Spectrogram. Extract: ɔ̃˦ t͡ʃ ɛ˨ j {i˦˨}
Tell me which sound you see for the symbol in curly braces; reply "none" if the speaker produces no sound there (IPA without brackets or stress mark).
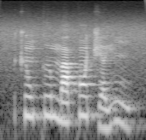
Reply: i˦˨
